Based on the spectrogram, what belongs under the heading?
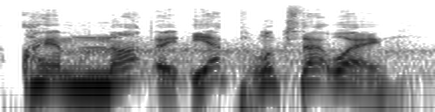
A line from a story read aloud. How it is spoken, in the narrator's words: Jason said loudly over her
